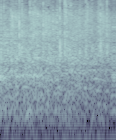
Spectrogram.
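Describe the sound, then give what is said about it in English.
Audience applause: a dense, even patter of many hands clapping holds steady through the short moment. “Don't applaud too loudly, girls.”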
